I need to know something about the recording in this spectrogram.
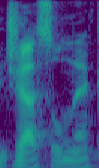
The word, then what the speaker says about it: Jeselnik: just it's it's funny it's technically Jeselnik that's what I use right but I remember like when I graduated college I didn't get there in time to like tell them how to pronounce it so walk across the stage and they like Anthony Jeselnik and I'm like ticked like I'm annoyed that's that sets you off and my grandma's like actually Giselle Macca's correct too and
